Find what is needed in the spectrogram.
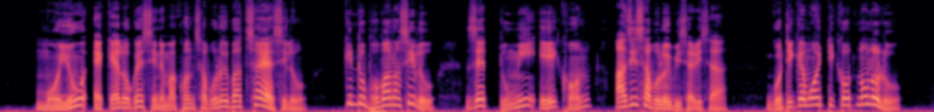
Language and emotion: Assamese, surprised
